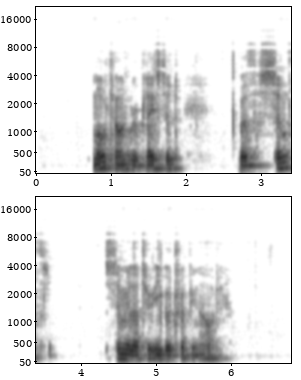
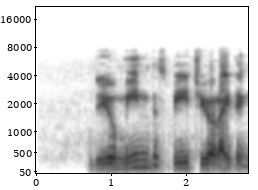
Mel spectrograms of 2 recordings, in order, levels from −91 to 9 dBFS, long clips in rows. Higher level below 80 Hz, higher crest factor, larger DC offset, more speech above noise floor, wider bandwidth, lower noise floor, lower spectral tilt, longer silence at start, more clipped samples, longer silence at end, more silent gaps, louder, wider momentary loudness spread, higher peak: about the same, -60 dBFS vs -60 dBFS; about the same, 16 dB vs 14 dB; neither; first, 68 dB vs 50 dB; first, 9.2 kHz vs 7.8 kHz; first, -83 dBFS vs -65 dBFS; first, -7 dB/octave vs -4 dB/octave; about the same, 0.75 s vs 0.7 s; neither; first, 0.9 s vs 0 s; neither; about the same, -16 LUFS vs -14 LUFS; first, 13 LU vs 7 LU; about the same, -2 dBFS vs -2 dBFS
